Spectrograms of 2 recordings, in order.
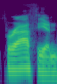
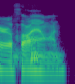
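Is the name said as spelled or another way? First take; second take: as spelled; another way. First: The name is pronounced just as it is spelled. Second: The name is pronounced differently from its spelling. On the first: The speaker calls it wrong. "I thought their name was Parathion because it's spelt that way" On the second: The speaker calls it right. "but it's"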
